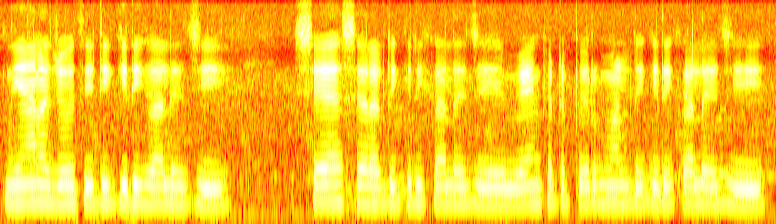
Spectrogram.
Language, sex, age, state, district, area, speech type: Telugu, female, 30-45, Andhra Pradesh, Sri Balaji, rural, spontaneous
